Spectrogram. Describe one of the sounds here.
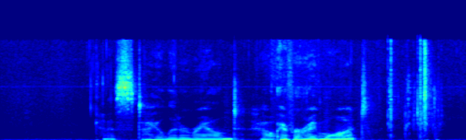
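A woman speaks close by, calmly.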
